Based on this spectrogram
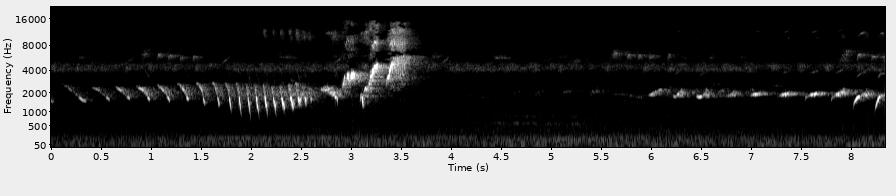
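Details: Wild White-rumped shama, in a trapping recording dated 12/12/2016, sings a fast run of descending whistled notes that speeds into a dense trill and climbs to a high sharp burst, then after a pause gives slurred falling whistles.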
